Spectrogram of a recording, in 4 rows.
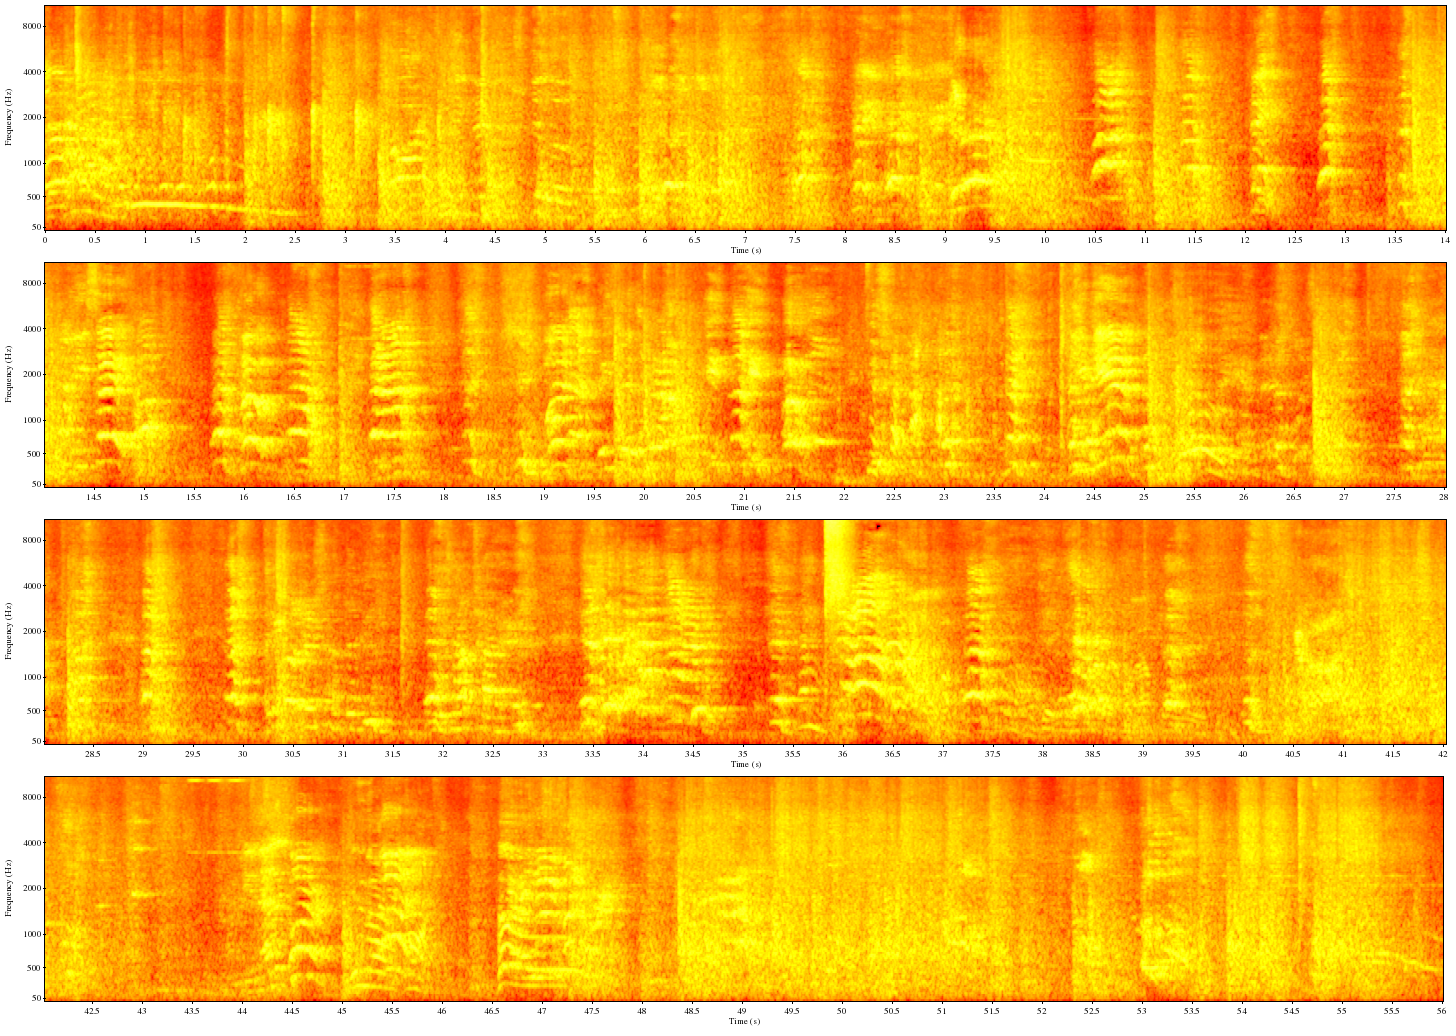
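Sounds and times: people shouting: 0:00.0 - 0:30.6, 0:33.5 - 0:42.7, 0:44.5 - 0:46.0, 0:46.6 - 0:56.0
wrestlers thudding on ring canvas: 0:01.8 - 0:20.9, 0:24.2 - 0:25.7, 0:26.6 - 0:27.3, 0:38.3 - 0:43.4, 0:44.5 - 0:55.8.

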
